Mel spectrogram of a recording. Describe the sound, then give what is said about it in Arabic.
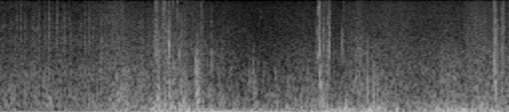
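Heavy booming crashes burst out twice as a cargo ship bound for the port of Sicily splits apart in the middle when its sail falls. They sound over a constant loud roar of strengthening wind and churning sea with rising waves, with deep low rumbling throughout and no voices. “يطيح الشراع عليهم ويقسم السفينة من النص.”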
